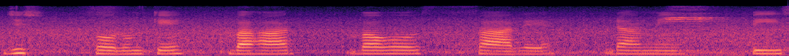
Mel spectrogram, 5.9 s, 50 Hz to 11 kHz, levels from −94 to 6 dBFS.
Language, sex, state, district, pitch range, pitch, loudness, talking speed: Hindi, female, Madhya Pradesh, Dhar, 185-200 Hz, 195 Hz, -21 LUFS, 90 wpm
